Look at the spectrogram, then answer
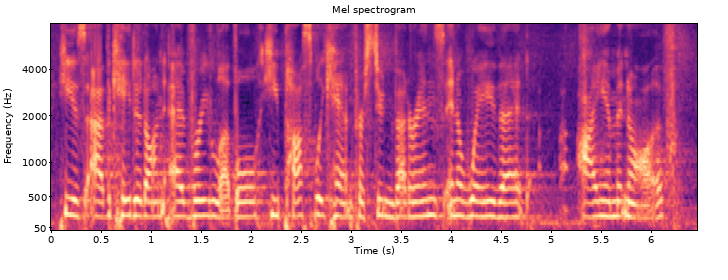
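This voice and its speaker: A woman with a slightly high voice delivers prepared testimony at a public hearing. The hall adds a long reverb, with faint noise underneath. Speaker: veterans' advocate giving testimony.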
